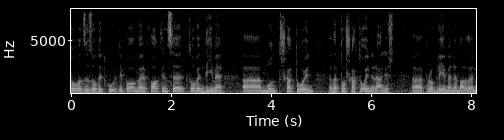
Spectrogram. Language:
Romanian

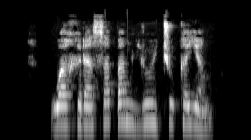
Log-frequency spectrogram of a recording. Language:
Yauyos Quechua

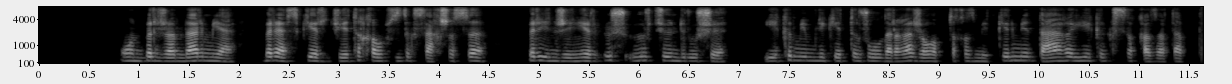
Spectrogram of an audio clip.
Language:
Kazakh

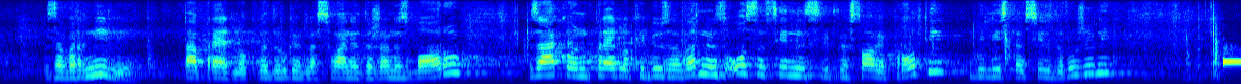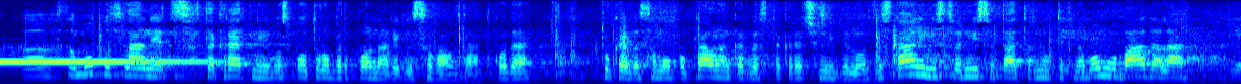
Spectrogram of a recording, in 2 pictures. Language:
Slovenian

